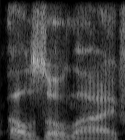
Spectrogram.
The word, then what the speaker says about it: Alzolay: Looks like his pronunciation is not on Baseball Reference, but I feel like I saw a tweet that said the end of his last name is pronounced Lie, so I'm going to go Alzolay for now.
